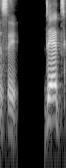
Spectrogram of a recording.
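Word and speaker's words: debt: डीबीटी दोस्तों ध्यान रखिए जीबीटी जो है इसमें बीच साइलेंट एबी नहीं कहते हैं ऐड कहते हैं यानी कि उद्धार यानी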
